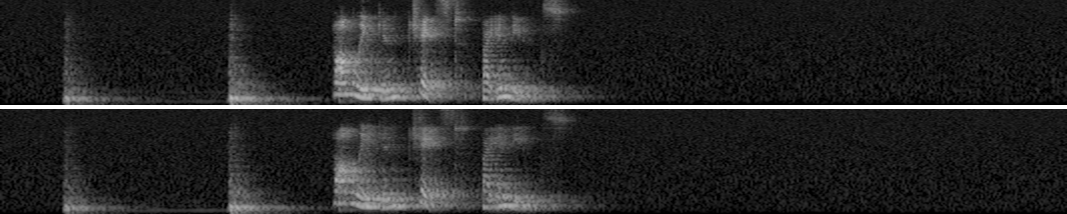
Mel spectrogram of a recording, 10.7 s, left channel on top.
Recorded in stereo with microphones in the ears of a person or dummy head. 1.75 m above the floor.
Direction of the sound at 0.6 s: 10° right (ahead or behind).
